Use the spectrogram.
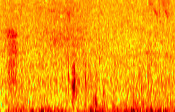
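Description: Heavy wind buffets the microphone in rumbling, low gusts that swell and thump unevenly throughout, loud, with no clear voices above the roar, on a very windy day.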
